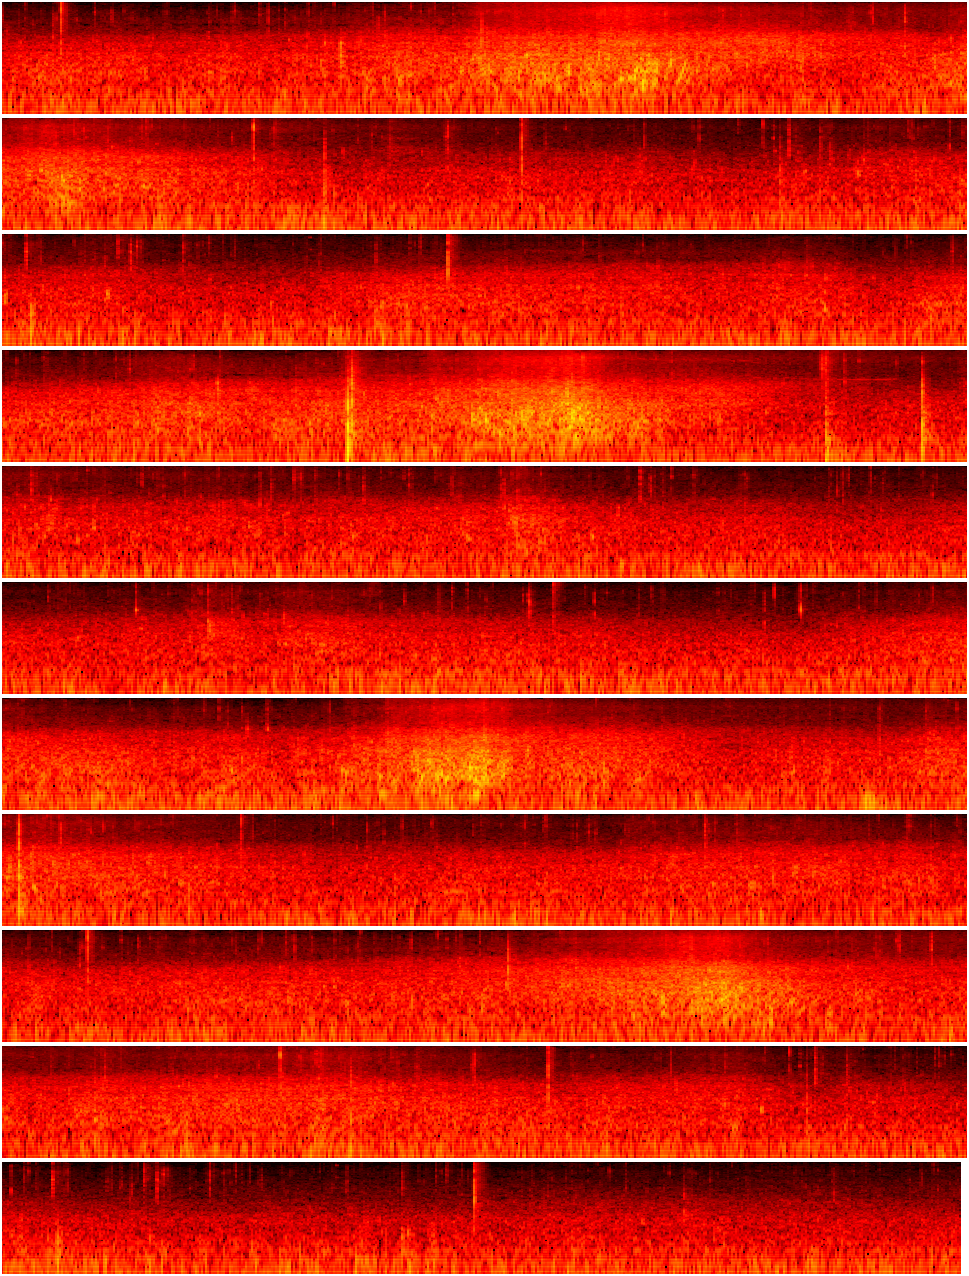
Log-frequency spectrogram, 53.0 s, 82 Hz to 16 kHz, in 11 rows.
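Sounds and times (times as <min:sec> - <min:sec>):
ocean surf: 0:00.0 - 0:06.2, 0:11.3 - 0:20.5, 0:24.1 - 0:26.6, 0:28.5 - 0:35.0, 0:39.4 - 0:47.3
waves breaking: 0:00.0 - 0:08.1, 0:11.2 - 0:23.1, 0:24.0 - 0:27.2, 0:28.2 - 0:48.1
campfire crackling and popping: 0:00.0 - 0:53.0.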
